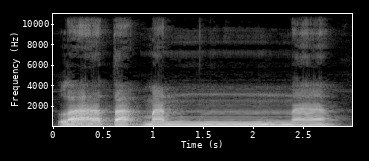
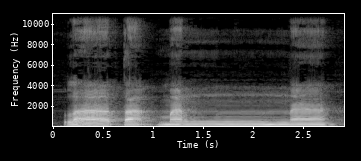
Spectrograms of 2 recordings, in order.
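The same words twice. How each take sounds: No difference in how they are said.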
